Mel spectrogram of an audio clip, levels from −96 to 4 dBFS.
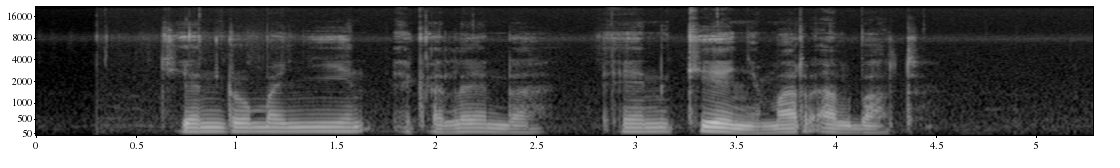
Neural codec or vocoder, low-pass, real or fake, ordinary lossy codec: none; none; real; none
